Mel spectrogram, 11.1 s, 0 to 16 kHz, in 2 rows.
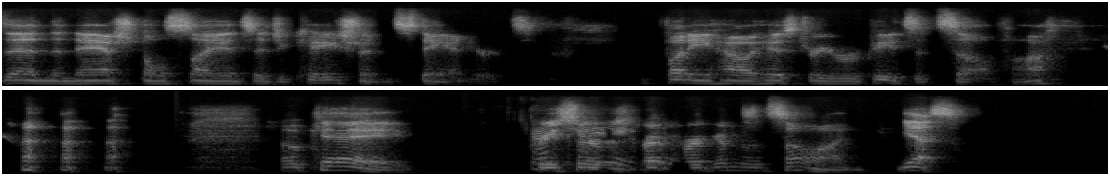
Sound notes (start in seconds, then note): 5.5 chuckles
